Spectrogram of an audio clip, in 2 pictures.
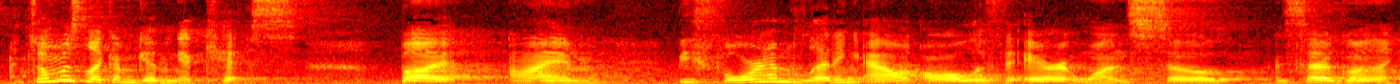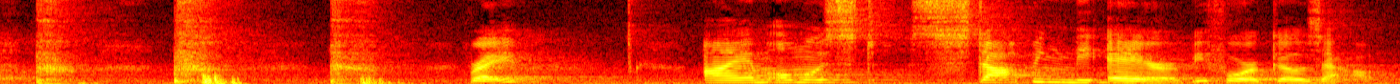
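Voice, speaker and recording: A woman's voice: mid-range voice, unhurried, pauses often, a bit bright. A young woman singing teacher giving an upbeat online beatboxing lesson, walking learners through each sound step by step. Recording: roomy echo with long reverb and faint noise.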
